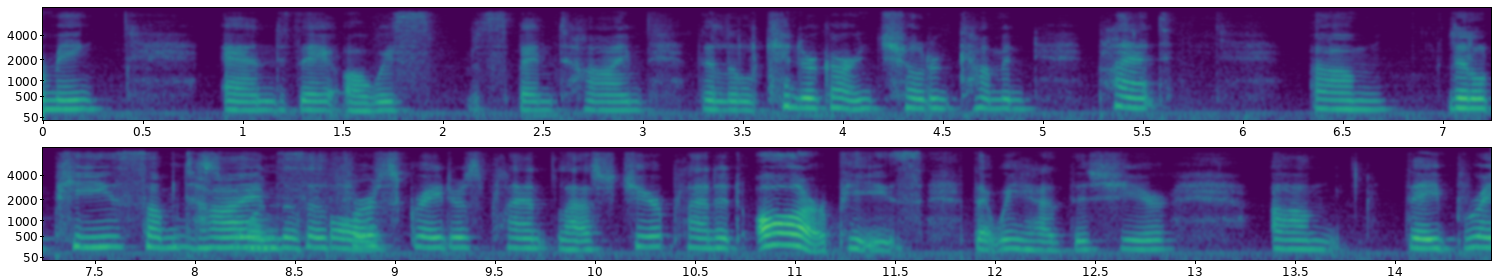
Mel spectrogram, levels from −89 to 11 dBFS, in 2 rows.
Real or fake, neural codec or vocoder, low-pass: real; none; 7.2 kHz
